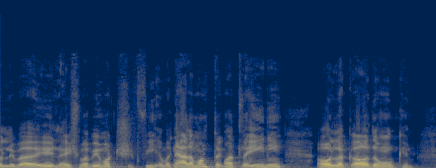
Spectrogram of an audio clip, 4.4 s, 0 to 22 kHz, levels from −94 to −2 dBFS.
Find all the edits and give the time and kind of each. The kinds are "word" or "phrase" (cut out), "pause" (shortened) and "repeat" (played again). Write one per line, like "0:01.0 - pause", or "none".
0:01.7 - word
0:02.2 - word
